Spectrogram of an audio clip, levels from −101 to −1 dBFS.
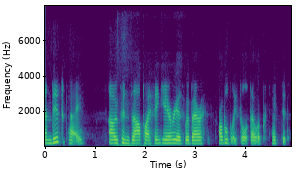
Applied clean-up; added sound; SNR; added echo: neural mask model DeepFilterNet 3.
